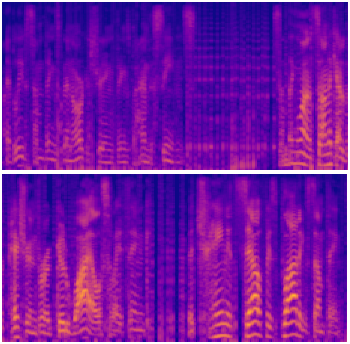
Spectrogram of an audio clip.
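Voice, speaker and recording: An earnest young fox detective who reasons things through aloud, as a man puts him on. His pitch moves with lively swings. It is read aloud during a game playthrough. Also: brisk, creaky, slight background noise, poor audio. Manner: earnest and analytical.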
